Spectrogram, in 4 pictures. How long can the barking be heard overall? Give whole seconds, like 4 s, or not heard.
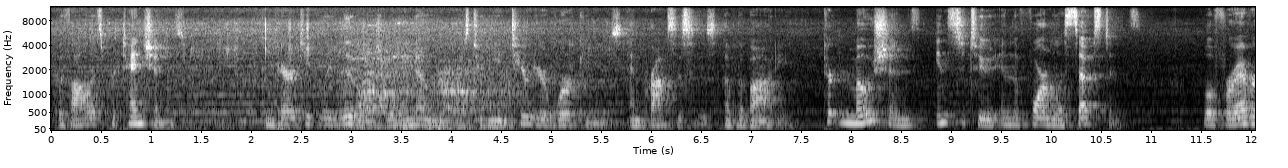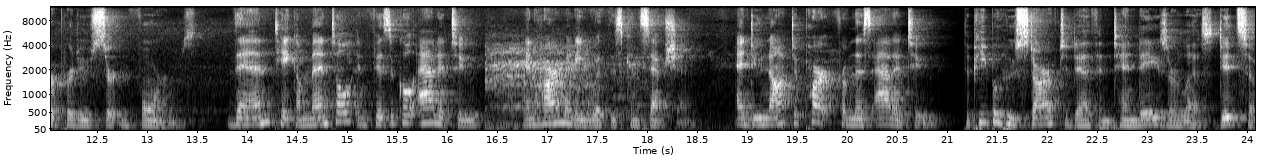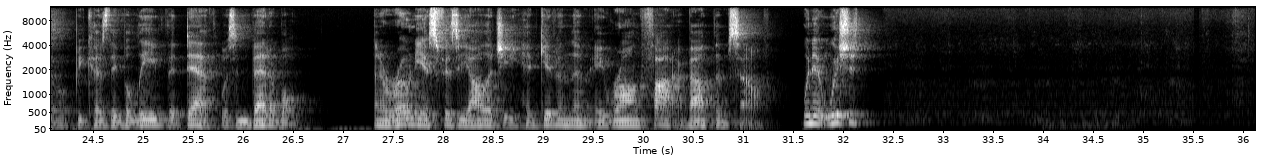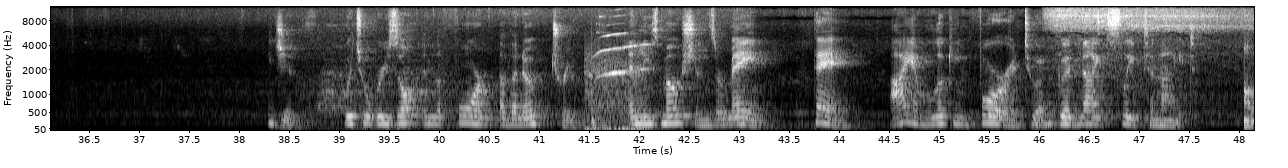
4 s.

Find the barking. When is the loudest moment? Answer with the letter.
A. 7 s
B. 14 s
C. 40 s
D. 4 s
D.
